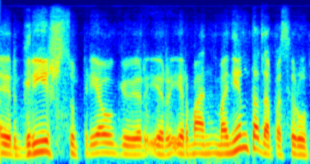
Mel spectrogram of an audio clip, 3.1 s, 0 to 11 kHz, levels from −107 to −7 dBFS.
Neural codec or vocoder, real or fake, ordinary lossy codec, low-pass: none; real; Opus, 24 kbps; 9.9 kHz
